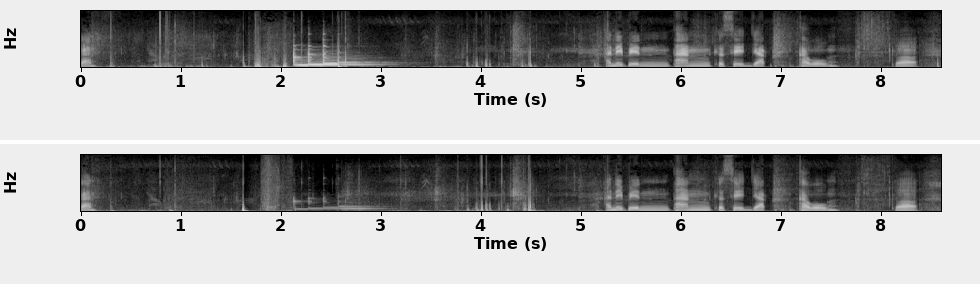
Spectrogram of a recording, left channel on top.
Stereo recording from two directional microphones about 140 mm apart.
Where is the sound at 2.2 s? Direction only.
60° left (ahead or behind).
